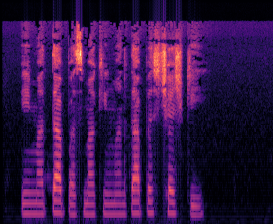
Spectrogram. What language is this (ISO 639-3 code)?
qxu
